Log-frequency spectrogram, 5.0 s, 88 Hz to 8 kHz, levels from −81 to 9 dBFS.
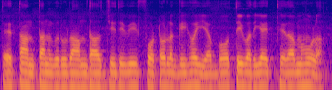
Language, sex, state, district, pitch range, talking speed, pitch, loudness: Punjabi, male, Punjab, Kapurthala, 105-110 Hz, 230 wpm, 110 Hz, -18 LUFS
